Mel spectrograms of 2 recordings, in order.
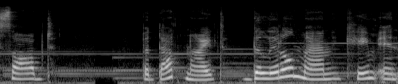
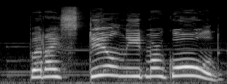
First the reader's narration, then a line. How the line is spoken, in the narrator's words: he cried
